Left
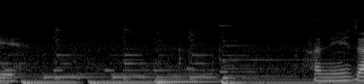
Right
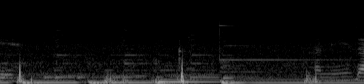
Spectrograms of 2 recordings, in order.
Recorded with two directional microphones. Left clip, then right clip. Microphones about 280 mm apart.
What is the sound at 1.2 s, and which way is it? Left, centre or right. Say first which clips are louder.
Music: left 5 dB; centre.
